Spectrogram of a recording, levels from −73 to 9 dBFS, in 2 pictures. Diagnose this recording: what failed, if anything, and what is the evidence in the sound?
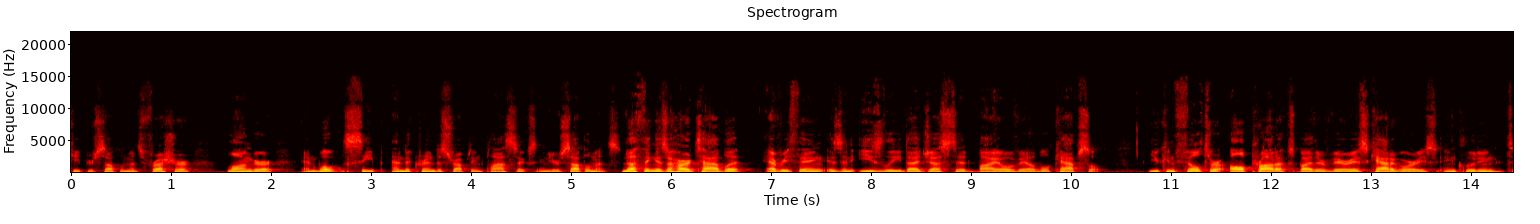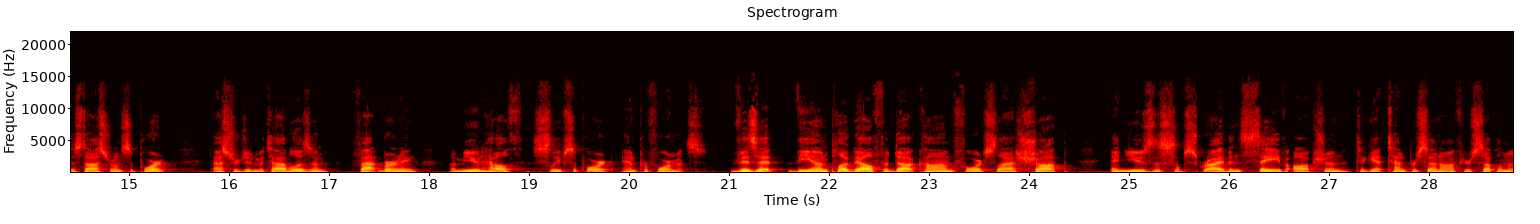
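DAB burbling from 25.19 to 25.58 s, about 0.39 s near the end of the speech. This is a codec-stage failure fed by weak broadcast reception. Bit errors that slipped past the channel error correction corrupted the MP2 data. The result is short blips of noise in single sub-bands laid over the speech. The density of the disturbance points to a bit error rate of around a few tenths of a percent.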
